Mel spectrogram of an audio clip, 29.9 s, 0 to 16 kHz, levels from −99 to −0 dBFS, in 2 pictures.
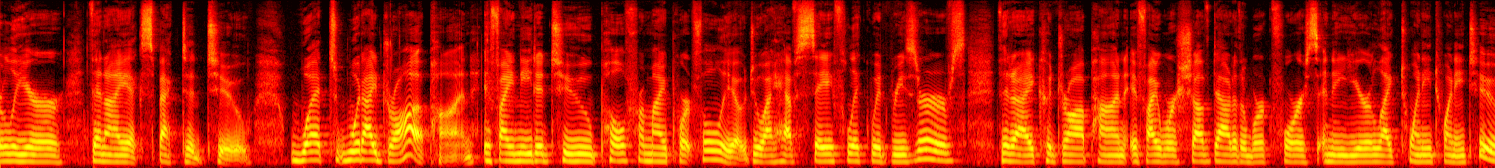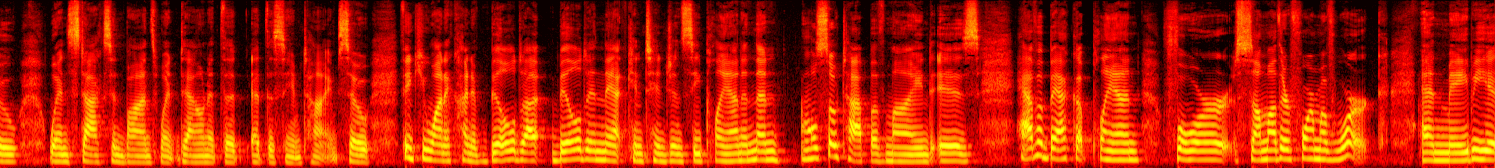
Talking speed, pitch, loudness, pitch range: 180 wpm, 160 Hz, -28 LUFS, 145-185 Hz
